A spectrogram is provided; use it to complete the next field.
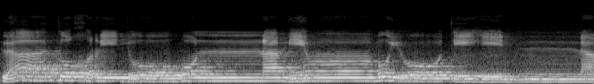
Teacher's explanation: nun yang mati bertemu dengan ba, huruf iqlab satu saja, ba, ya, ditukarkan nun itu menjadi mim.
